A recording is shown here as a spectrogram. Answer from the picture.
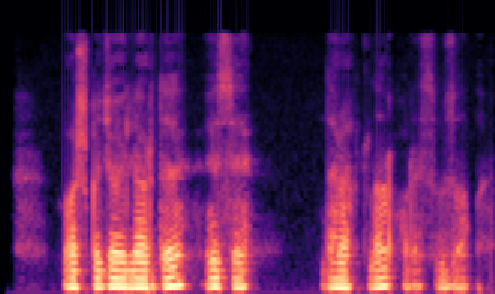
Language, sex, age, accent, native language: Uzbek, male, 25-34, Namangan, Uzbek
